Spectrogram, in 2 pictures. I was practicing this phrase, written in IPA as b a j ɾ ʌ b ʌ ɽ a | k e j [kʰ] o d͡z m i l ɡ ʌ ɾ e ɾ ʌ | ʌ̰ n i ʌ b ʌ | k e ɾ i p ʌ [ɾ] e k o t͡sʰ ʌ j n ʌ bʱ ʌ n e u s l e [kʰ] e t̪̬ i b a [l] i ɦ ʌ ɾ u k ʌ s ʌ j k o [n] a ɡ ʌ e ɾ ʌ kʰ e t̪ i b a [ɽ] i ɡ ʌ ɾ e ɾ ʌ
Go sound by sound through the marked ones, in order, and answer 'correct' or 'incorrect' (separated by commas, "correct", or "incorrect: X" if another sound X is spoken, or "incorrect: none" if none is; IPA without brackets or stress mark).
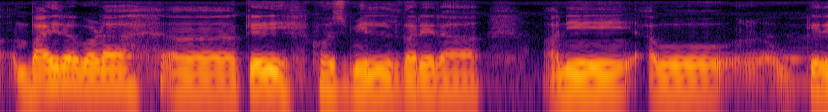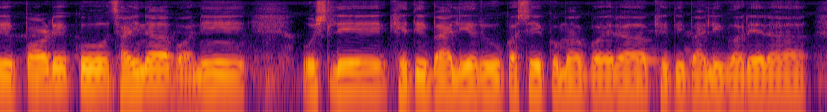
correct, incorrect: ɽ, correct, correct, incorrect: m, incorrect: l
